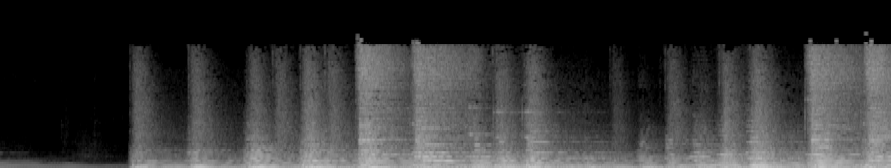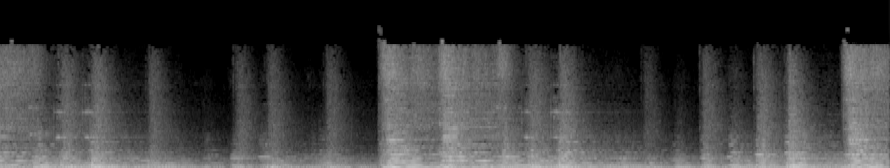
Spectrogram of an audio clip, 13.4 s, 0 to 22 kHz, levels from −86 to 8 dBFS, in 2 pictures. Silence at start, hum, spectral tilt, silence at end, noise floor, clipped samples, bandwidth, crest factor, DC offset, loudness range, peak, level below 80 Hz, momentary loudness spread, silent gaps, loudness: 0 s; none; -4 dB/octave; 0 s; -52 dBFS; under 0.1%; 16.5 kHz; 18 dB; under 0.1%; 2 LU; -4 dBFS; -34 dBFS; 10 LU; none; -22 LUFS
